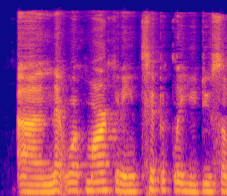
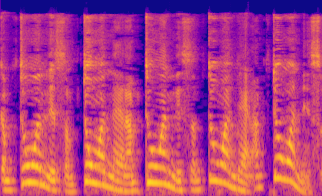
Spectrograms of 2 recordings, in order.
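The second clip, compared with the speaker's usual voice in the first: exasperated listing; 7 semitones higher than usual. Retold or imitated. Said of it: "I was like".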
